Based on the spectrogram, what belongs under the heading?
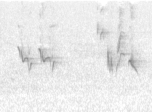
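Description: Brown thrasher giving a pair of matching slurred, whistled phrases, then a second burst of varied, sharper notes after a short pause; faint background hiss.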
